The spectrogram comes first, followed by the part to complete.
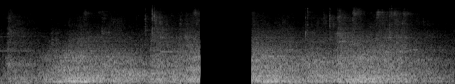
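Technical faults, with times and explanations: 2.00–2.52 s, rebuffering stall: the player drained its store of downloaded audio and had nothing left to play, so it halted and waited for more data to arrive before carrying on. To the ear, the sound drops abruptly into silence for about half a second, then picks up at exactly the point where it broke off. No audio goes missing; the gap simply inserts roughly 0.52 s of dead air into the timeline.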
